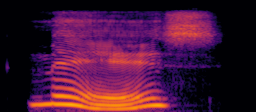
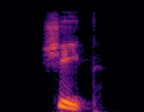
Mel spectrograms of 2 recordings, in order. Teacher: the short ones can be long, miss, and the long ones can be short, sheep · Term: vowel length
